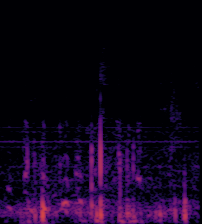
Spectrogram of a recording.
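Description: Faint, irregular knocks and taps, a few short sharp ones about half a second in, at one second and near the end, over a faint murmur of voices.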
